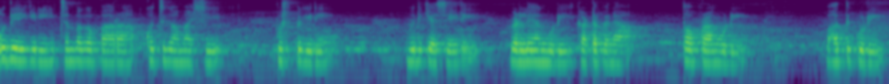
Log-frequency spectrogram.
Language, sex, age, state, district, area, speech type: Malayalam, female, 30-45, Kerala, Idukki, rural, spontaneous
